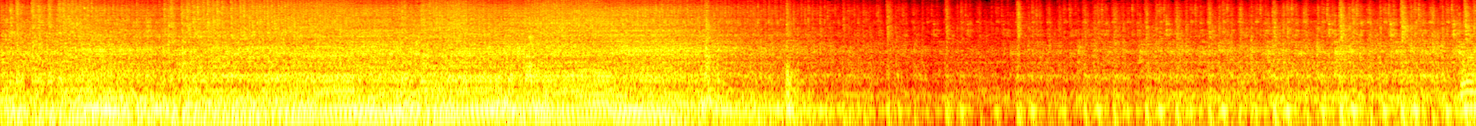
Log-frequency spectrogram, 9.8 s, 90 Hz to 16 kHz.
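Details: 1942 Harley-Davidson WLA 45ci flathead V-twin, after sitting a few years and tune-up, started without priming: fires straight up, revs, drops to steady even thumping idle without missing; normal running after start.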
